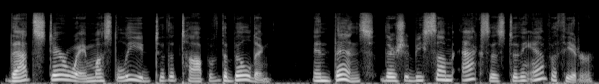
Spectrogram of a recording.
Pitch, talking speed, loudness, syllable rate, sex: 180 Hz, 200 wpm, -17 LUFS, 5.2 syllables/s, female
